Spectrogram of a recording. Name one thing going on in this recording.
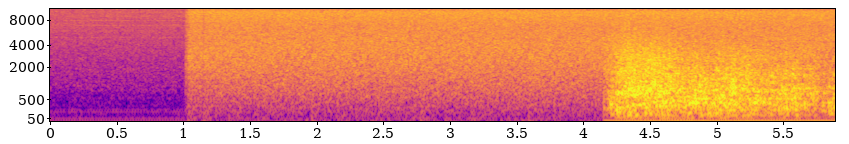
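Rain pours down steadily and grows heavier.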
